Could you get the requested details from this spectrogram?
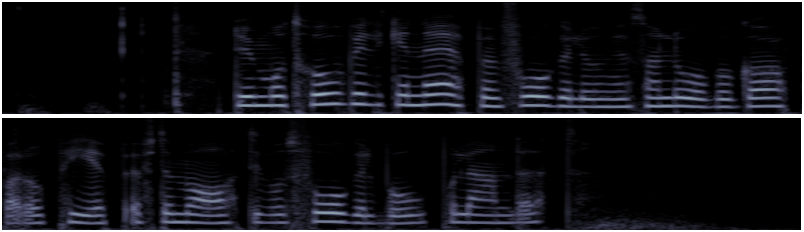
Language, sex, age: Swedish, female, 28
